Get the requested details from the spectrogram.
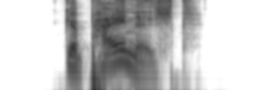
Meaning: past participle of peinigen
- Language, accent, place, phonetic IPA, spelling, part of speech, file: German, Germany, Berlin, [ɡəˈpaɪ̯.nɪçt], gepeinigt, verb, De-gepeinigt.ogg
